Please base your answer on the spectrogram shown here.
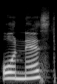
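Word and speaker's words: honest: अ कि अब पैन ऑनेस्ट person same वही चीज है एच साइलेंट है और इसको क्या बोलें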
